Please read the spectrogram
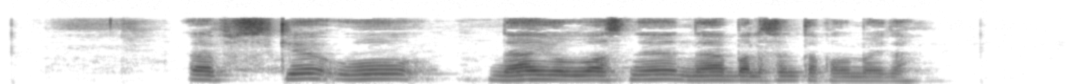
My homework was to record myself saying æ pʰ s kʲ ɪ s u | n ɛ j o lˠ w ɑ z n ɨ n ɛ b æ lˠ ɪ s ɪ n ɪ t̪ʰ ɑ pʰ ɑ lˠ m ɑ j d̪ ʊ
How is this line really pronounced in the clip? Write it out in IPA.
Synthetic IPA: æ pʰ s kʲ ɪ u | n ɛ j o lˠ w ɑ s n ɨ n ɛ b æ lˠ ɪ s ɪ n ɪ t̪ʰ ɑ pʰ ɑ lˠ m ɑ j d̪ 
